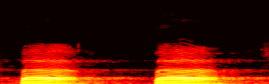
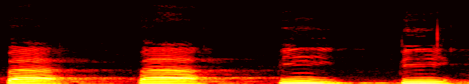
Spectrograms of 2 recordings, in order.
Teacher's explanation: huruf ba' ini keluar dari dua bibir kita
